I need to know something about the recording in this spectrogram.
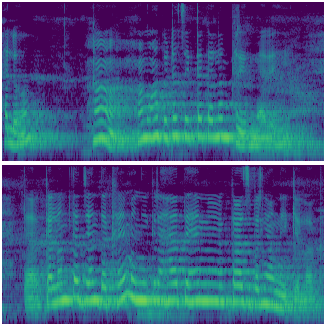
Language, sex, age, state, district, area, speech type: Maithili, female, 30-45, Bihar, Saharsa, rural, spontaneous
